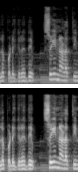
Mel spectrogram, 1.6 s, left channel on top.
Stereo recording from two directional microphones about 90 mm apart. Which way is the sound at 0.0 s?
35° right (ahead or behind).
